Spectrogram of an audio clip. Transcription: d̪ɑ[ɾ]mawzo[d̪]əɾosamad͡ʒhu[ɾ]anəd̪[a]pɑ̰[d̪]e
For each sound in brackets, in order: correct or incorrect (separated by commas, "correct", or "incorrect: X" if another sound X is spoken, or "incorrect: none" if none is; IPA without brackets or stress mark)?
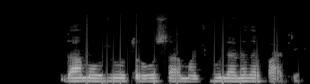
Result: incorrect: none, incorrect: t̪, incorrect: l, correct, incorrect: t̪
